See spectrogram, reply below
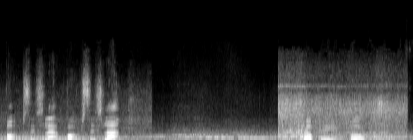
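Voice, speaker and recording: A terse pit radio call. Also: male voice, a little high, fairly even intonation, very noisy. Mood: curt. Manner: clipped, brisk one-line calls. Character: curt male race team radio voice. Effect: terse pit radio call, quiet and distant. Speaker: team radio voice in a racing management game. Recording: faint, distant game radio clip.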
